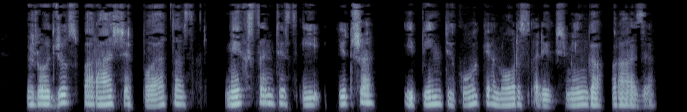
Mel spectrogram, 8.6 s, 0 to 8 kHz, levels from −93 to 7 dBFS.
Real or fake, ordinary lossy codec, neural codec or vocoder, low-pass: real; MP3, 32 kbps; none; 7.2 kHz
